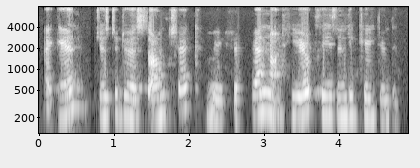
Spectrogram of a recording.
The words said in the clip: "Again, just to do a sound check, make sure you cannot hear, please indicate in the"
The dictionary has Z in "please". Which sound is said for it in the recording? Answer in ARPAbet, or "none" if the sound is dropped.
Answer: Z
